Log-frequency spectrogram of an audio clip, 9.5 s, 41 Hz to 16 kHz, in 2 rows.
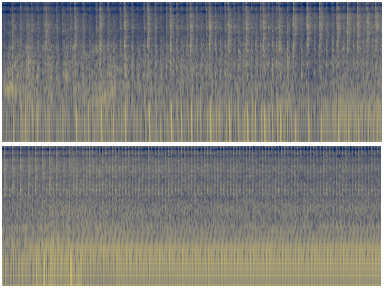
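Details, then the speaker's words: Troy-Bilt TB110 lawnmower, no-prime engine, just fitted with a new carburetor and spark plug and full of oil, started after about two pulls: idles with a steady clack-clack knock; suspected piston slap, unconfirmed. "good well I I know why they got rid of this it sounds like a slapp in the Piston the Piston slapping this thing's a piece of junk"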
